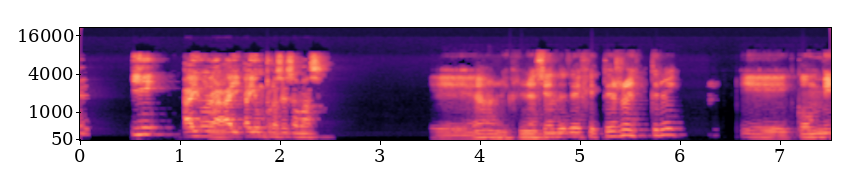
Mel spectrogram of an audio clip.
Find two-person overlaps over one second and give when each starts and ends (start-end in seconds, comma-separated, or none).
none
